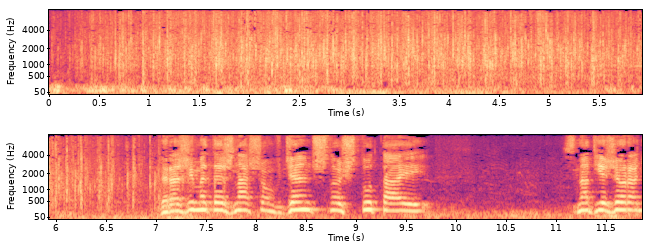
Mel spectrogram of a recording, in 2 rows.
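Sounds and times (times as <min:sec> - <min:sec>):
applause: 0:00.0 - 0:07.6
speech: 0:07.0 - 0:09.8, 0:11.1 - 0:11.8.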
